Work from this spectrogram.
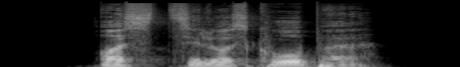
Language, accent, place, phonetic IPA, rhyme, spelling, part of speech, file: German, Germany, Berlin, [ɔst͡sɪloˈskoːpə], -oːpə, Oszilloskope, noun, De-Oszilloskope.ogg
- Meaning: nominative/accusative/genitive plural of Oszilloskop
